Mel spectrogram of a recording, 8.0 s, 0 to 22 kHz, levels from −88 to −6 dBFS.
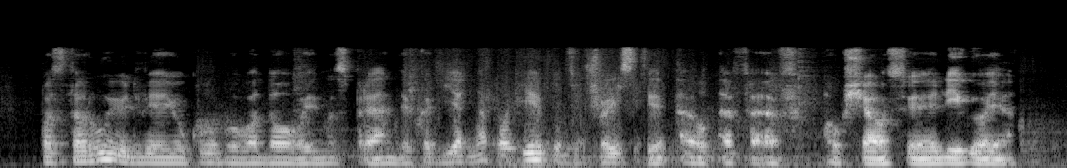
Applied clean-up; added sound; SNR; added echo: neural separator model SepFormer DNS4.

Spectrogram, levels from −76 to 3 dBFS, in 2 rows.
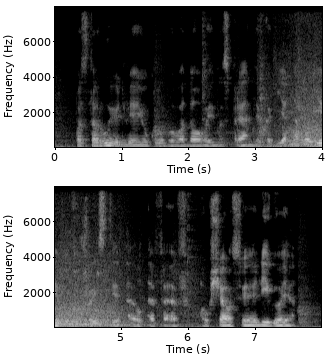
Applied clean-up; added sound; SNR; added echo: none; Sliding door; 7 dB; none.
